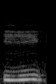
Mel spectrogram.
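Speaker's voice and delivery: ई pronounced as a held, pressed "eee"; long stressed ee. Shown as a demonstration. Teacher recaps बड़ी की मात्रा with जोर, long stressed ee. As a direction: put some weight on ई and lengthen it. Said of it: "जोर दे के थोड़ा बोला जाता है".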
